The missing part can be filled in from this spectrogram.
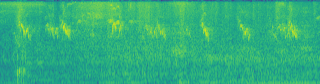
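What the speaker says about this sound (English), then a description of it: "I've got sort of lots of baby sparrows, and this morning we had some baby blackbirds" Baby sparrows and blackbirds chirping outdoors in a garden, a series of short high chirps repeating roughly every half second over soft background noise, with no talking.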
